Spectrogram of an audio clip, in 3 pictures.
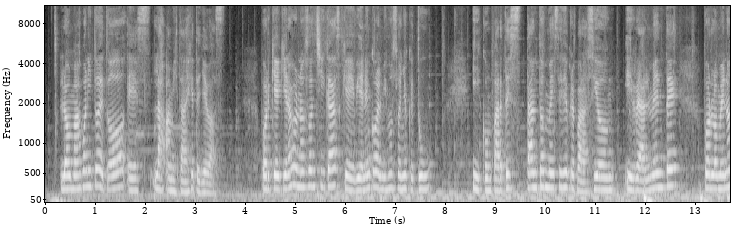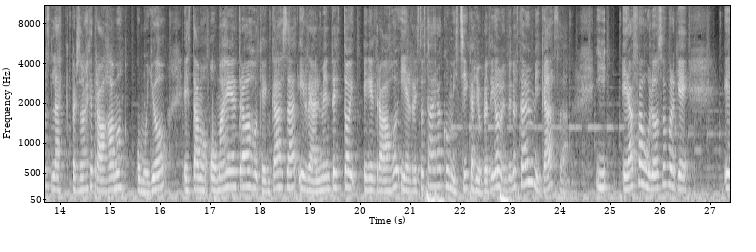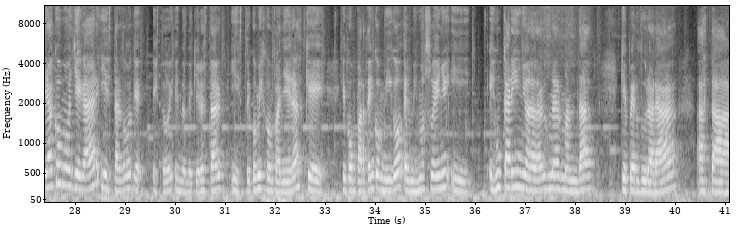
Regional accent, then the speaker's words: Venezuela; now in Spain; Yo soy de Venezuela, sí. Venezolana.

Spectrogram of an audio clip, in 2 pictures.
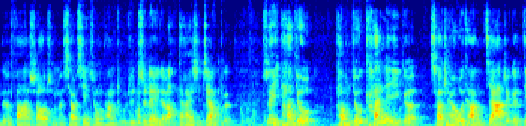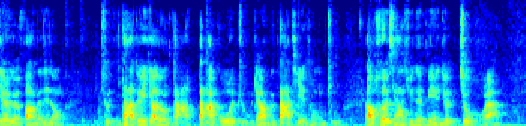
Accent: China; 就像我们中国人其实不知道中文的文法，对不对？可是不知道文法还是可以讲中文呢。

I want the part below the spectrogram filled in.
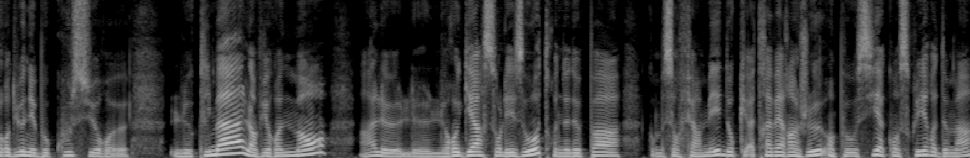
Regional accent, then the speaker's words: Le Havre, Normandy, France; moved away as an adult; now in La Bresse, France; Alors, je viens du Havre. Je suis arrivée à la Bresse il y a 42 ans.

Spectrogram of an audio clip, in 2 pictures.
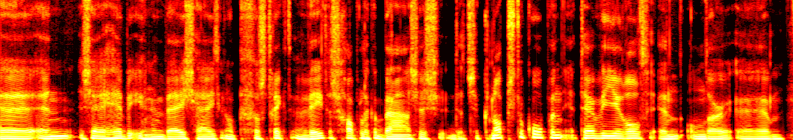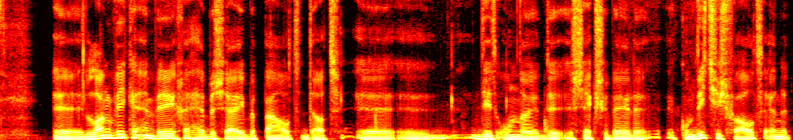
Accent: Arnhem, Gelderland, Netherlands; also born or lived in Schoonhoven; vanaf mijn vierde zijn we van Schoonhoven naar Arnhem verhuisd.

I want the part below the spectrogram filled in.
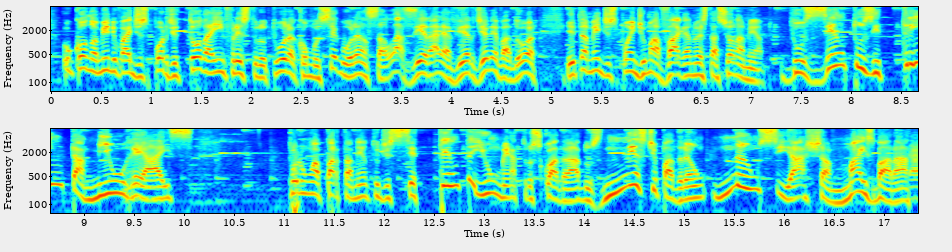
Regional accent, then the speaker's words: Belo Horizonte, Minas Gerais, Brazil; moved away as an adult; vim de Belo Horizonte há pouco tempo, mais de um ano, para trabalhar.

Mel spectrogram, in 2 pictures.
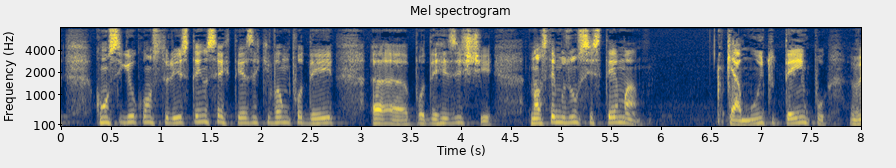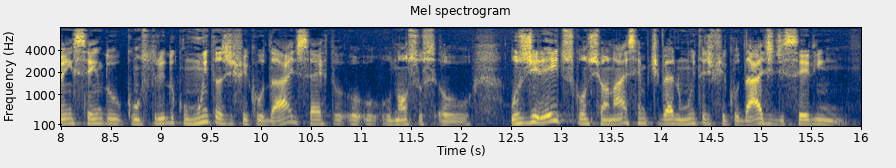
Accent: Chapecó, Santa Catarina, Brazil; Sou aqui de Chapecó

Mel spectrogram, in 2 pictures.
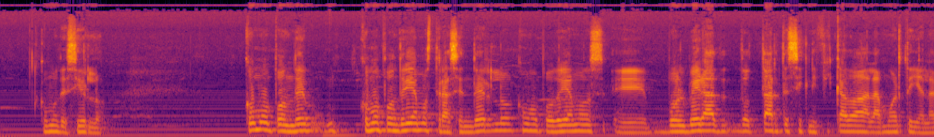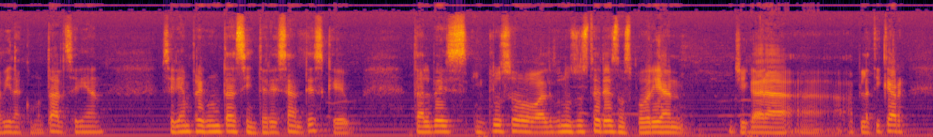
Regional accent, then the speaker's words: Mexico; esa relación que nosotros como mexicanos tenemos con la muerte

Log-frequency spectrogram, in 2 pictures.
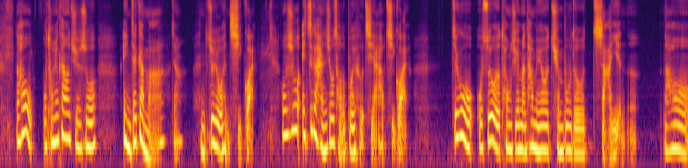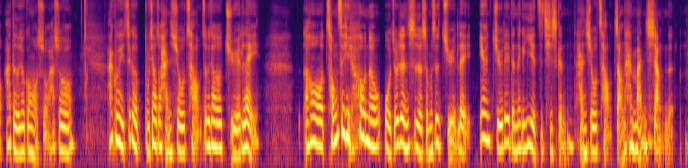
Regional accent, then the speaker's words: Taiwan; 因为那时候台湾就是经济开始起飞，然后所以呢有社会上有很多的绑架案。那我那时候呢就是一个这样子长大的一个都市死小孩。

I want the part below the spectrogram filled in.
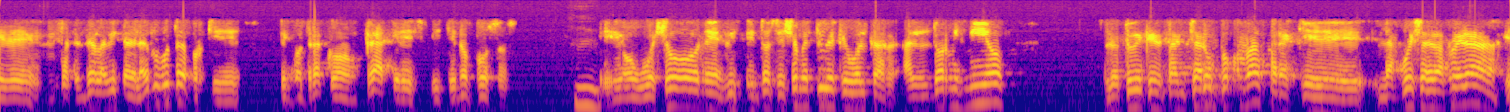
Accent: Olavarría, Buenos Aires Province, Argentina; yo nunca salí de Olavarría pensando en que, mirá, lo que estoy haciendo, que voy a sonar en todos lados.

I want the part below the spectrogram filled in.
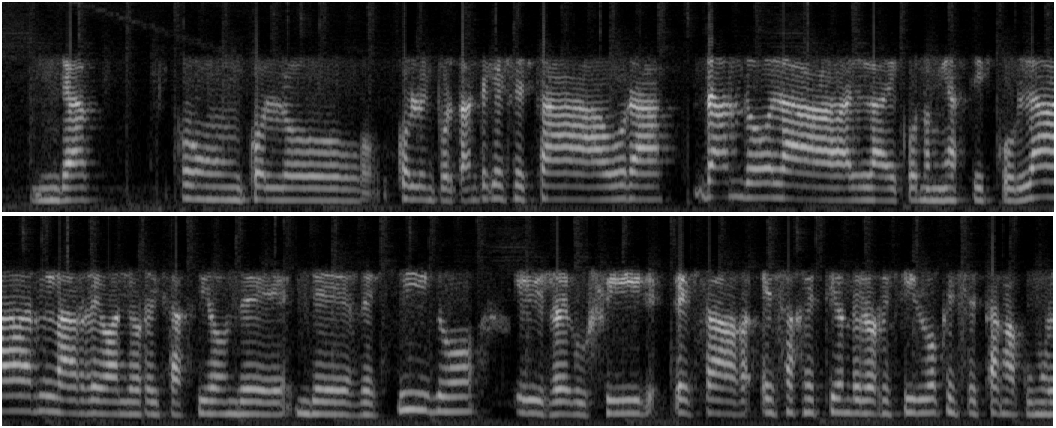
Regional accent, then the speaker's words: Málaga, Andalusia, Spain; also born or lived in Algeciras; Soy malagueña, nací en Málaga, pero decidí estudiar en Algeciras

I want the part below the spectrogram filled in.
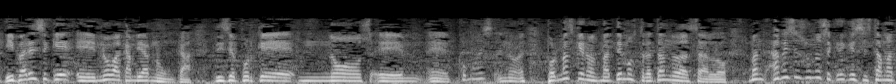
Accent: Costa Rica; de Costa Rica.

